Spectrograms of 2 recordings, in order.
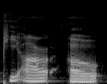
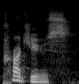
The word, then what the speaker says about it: produce: next word is spelled p-r-o-d-u-c-e and in british english this would be produce again the o is pronounced like an uh produce in american english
